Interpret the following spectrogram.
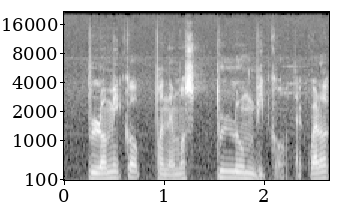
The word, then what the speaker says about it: plúmbico: Cambiamos la O por la U. Óxido, como en este caso es la valencia mayor, vamos a poner óxido con acento en la U, plum, terminación ico, óxido plúmbico.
